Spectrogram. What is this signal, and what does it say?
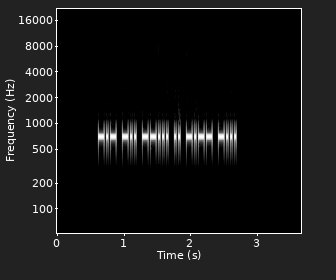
Morse code, heard as a keyed tone, about 40 wpm, 700 Hz. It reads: KD7IYB
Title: USA Call Signs - 6 Characters - 3x Character Spacing - 40wpm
